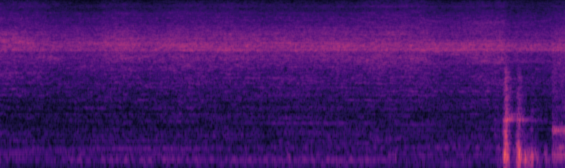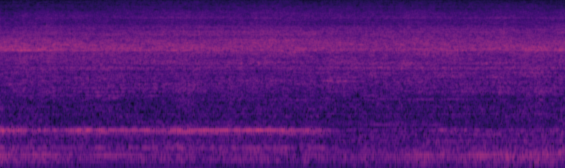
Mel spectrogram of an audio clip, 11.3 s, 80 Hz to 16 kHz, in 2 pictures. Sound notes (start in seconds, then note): 1.9 woodcutting machine hissing continues; 5.0 log thudding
